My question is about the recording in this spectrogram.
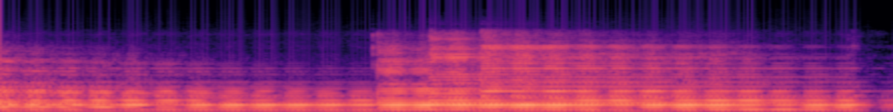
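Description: Electric guitar through a RevivalTREM bias tremolo pedal, its tremolo shape set back to the top, amp-like setting. A ringing chord pulses quickly in level, and a second chord is strummed about two seconds in and rings on.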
